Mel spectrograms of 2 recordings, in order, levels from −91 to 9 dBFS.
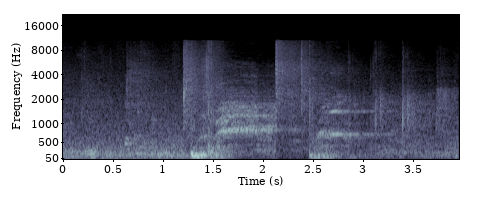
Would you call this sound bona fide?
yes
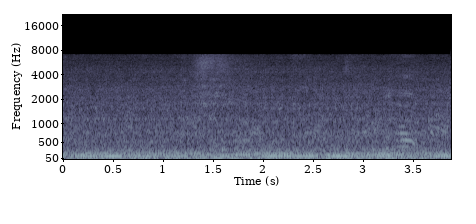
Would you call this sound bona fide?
no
